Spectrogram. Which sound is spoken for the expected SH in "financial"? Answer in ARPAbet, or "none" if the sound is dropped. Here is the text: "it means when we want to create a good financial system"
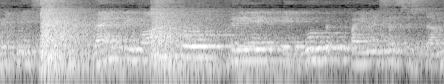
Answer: S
